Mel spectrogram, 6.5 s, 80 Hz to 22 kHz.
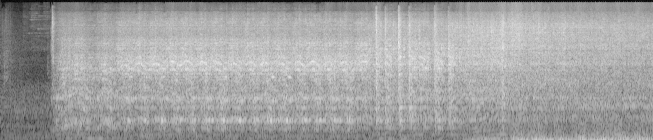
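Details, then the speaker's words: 1971 Dodge Charger with 26k original miles, stored 26–27 years, started with fuel poured down the carb: catches after a short crank and runs on its own with a lumpy, uneven idle, smoothing slightly as revs rise; owner suspects gummed-up carb. "yeah sitting for 26 years and she fired up just like that i bet you the card might be a little gummed up but let's give her the little rpms i'm sure to clean herself out"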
